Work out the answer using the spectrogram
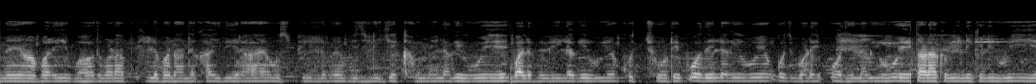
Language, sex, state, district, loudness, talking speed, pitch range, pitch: Hindi, male, Chhattisgarh, Bilaspur, -24 LUFS, 250 wpm, 145-155 Hz, 150 Hz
